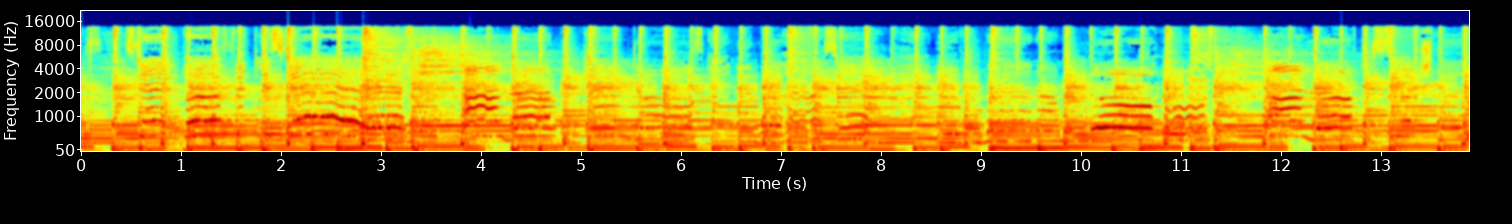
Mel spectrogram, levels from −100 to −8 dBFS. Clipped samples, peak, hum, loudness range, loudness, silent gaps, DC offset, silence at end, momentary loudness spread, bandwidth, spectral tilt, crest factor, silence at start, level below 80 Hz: under 0.1%; 0 dBFS; none; 4 LU; -13 LUFS; none; under 0.1%; 0 s; 6 LU; 14.5 kHz; -4 dB/octave; 14 dB; 0 s; -26 dBFS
